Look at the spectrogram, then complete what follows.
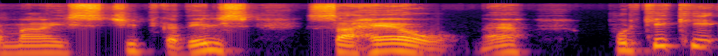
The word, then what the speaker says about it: Sahel: deserto do Saara é uma região conhecida como sael ou uma pronúncia mais típica deles sahel né porque que é importante refloresta ela mesmo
